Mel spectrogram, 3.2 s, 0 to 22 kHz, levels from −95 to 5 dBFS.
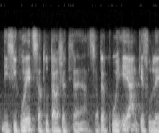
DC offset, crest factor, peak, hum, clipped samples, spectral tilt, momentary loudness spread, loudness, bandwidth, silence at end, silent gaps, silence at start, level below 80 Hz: under 0.1%; 16 dB; 0 dBFS; none; under 0.1%; -4 dB/octave; 9 LU; -16 LUFS; 9.4 kHz; 0 s; none; 0.05 s; -28 dBFS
